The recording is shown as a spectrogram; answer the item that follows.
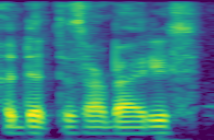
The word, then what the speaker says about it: Adeptus Arbites: Adeptus Abartes, I think is how you pronounce it. Yep, Adeptus Arbites.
